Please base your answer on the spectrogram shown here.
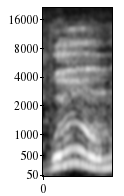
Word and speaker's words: womb: womb oh my gosh womb also rhymes with room because that's the also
